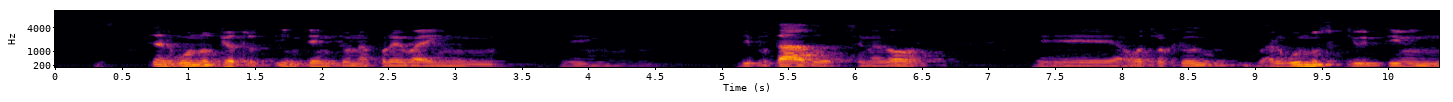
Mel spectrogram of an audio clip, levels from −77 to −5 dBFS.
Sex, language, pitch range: male, Spanish, 90-110 Hz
